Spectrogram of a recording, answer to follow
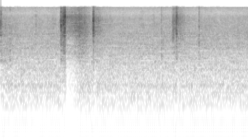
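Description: Steady background hiss, with a brief handling click about two-thirds of a second in as a small pistol is picked up off a towel, and a fainter one near the end.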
